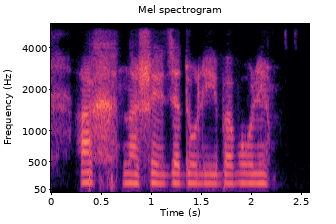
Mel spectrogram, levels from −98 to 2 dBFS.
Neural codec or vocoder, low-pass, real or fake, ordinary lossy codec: none; 5.4 kHz; real; AAC, 48 kbps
